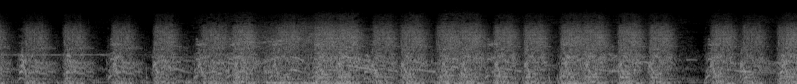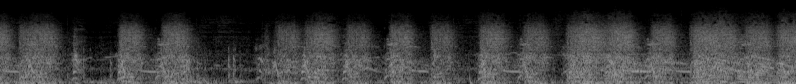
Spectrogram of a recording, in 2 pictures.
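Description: Swords clash and slash again and again in quick succession.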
